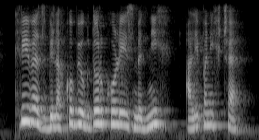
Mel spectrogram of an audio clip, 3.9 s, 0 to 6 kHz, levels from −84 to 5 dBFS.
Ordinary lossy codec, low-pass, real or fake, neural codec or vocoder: none; 5.4 kHz; real; none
